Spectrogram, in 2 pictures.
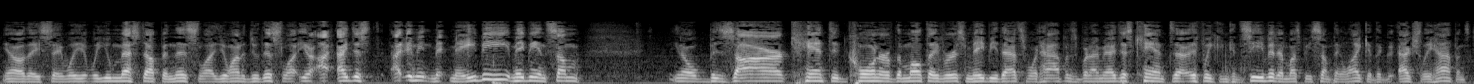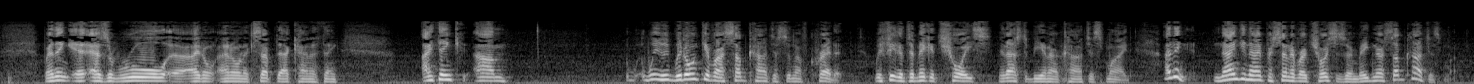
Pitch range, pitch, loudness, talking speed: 135-165 Hz, 150 Hz, -18 LUFS, 240 wpm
